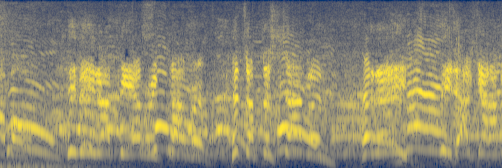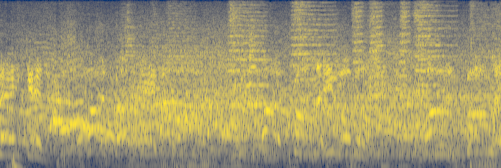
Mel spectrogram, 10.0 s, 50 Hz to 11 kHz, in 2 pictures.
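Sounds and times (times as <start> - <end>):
excited men commentating: 0.0 - 10.0.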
